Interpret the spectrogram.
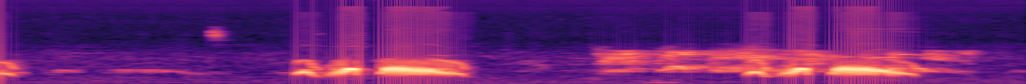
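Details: Spotted dove cooing to entice other doves: two low phrases of short hooked notes and a drawn-out falling coo, the second blended with a fainter, higher wavering call.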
